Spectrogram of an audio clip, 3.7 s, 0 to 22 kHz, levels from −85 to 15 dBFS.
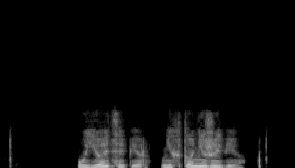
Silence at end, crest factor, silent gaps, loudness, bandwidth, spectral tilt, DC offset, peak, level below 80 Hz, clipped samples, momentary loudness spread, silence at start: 0.7 s; 14 dB; 1.91-1.99 s; -17 LUFS; 7.6 kHz; -6.5 dB/octave; under 0.1%; -4 dBFS; -62 dBFS; under 0.1%; 20 LU; 1 s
